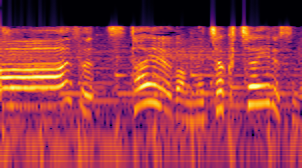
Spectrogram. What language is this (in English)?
Japanese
